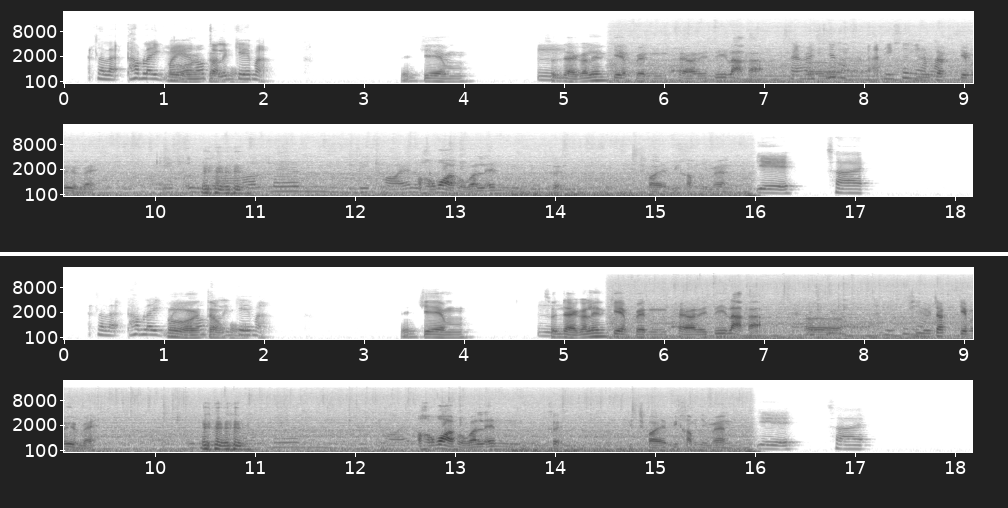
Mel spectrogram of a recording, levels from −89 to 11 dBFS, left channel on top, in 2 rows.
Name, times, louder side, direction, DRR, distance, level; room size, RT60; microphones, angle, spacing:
voice 1, 0.3-2.0 4.7-5.0 7.2-8.8 10.0-13.0 16.0-16.4 16.7-17.1, left 4 dB, 75° left, 0.6 m, -40 dB
voice 2, 1.0-1.8 3.4-4.0 4.9-7.0 7.4-7.8 8.5-9.4 10.4-11.0 12.6-14.1 14.8-15.8, right 6 dB, 85° right, 0.5 m, -31 dB
sound 1, 5.4-16.0, right 2 dB, 50° right, 1.0 m, -38 dB
4.2 x 3.4 x 3.4 m
head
